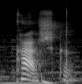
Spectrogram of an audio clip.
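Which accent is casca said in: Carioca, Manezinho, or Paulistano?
Manezinho. It is said in a Florianópolis accent. "Sotaque do Manezinho, lá, Santa Catarina, Florianópolis"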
